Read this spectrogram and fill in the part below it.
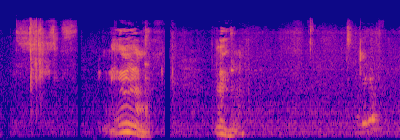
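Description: A man crunches on crisp tortilla chips.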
